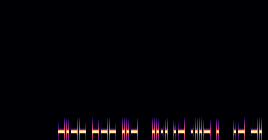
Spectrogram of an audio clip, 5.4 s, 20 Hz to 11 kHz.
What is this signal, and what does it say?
Morse code, heard as a keyed tone, about 28 wpm, 700 Hz. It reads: YOU HAVE AN
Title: Sentences from Top 1300 Words 28wpm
